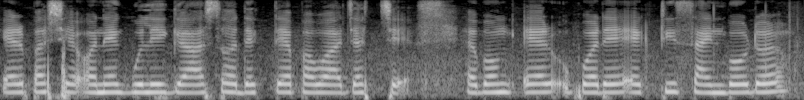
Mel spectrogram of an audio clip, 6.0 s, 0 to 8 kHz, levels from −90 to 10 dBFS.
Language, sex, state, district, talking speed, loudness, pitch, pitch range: Bengali, female, Assam, Hailakandi, 120 wpm, -14 LUFS, 245 Hz, 240-245 Hz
